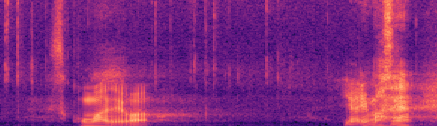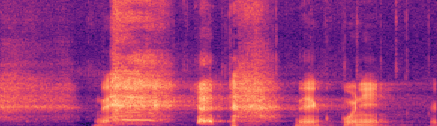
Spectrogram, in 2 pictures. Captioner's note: chuckles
